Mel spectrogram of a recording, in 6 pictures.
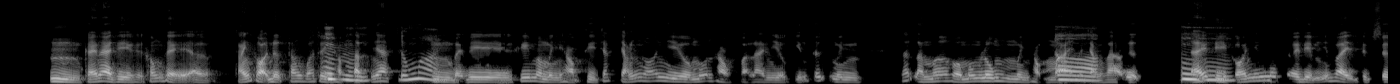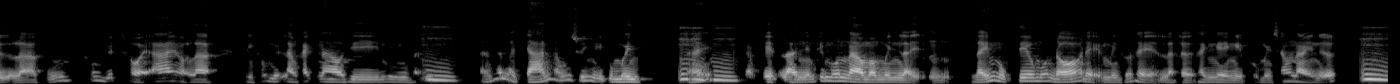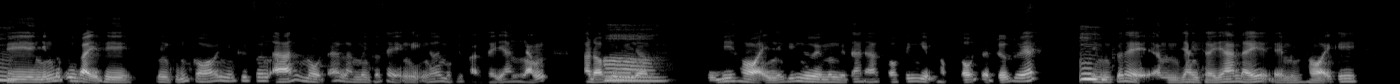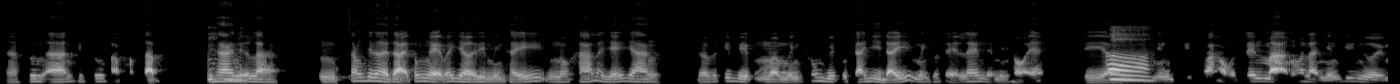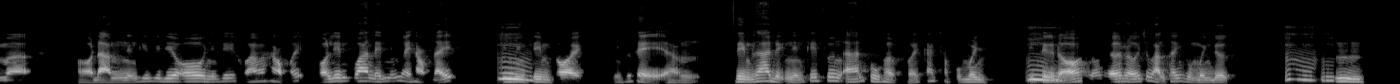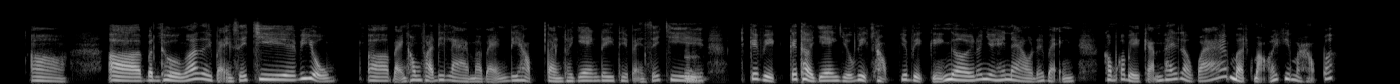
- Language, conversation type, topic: Vietnamese, podcast, Bạn làm thế nào để giữ động lực học tập lâu dài?
- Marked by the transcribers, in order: tapping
